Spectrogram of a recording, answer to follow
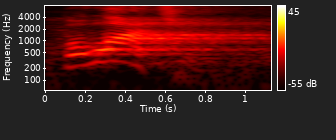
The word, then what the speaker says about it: Boakye: Boakye.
